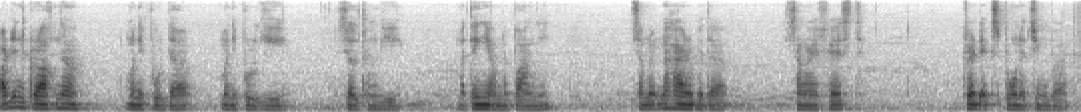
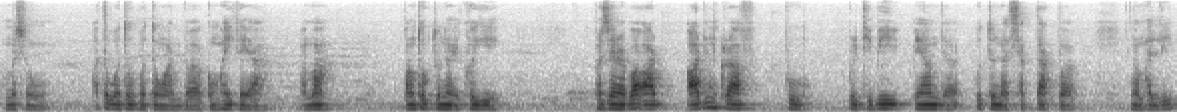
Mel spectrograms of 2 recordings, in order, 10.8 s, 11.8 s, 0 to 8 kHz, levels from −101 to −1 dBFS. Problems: background sounds at intervals, background conversations at intervals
